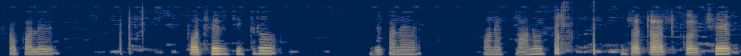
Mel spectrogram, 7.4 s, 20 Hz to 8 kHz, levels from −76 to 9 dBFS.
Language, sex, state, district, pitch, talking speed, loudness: Bengali, male, West Bengal, Paschim Medinipur, 140 Hz, 65 wpm, -23 LUFS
